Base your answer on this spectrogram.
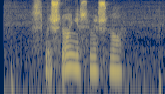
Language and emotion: Russian, neutral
